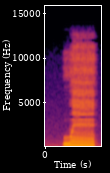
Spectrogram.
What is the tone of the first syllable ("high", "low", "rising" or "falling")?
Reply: low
